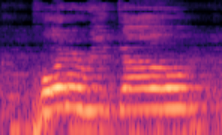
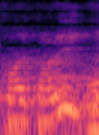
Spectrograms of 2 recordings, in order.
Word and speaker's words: Puerto Rico: In 1932, the United States Congress changes the name of Puerto Rico to Puerto Rico.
